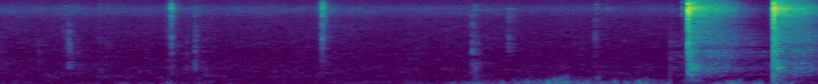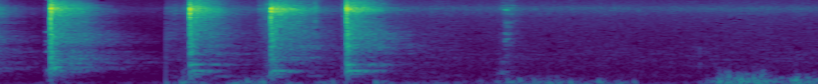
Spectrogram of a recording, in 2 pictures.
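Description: Six sharp hammer blows in two sets of three, about two a second, nailing a wooden brace board to a wooden post.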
